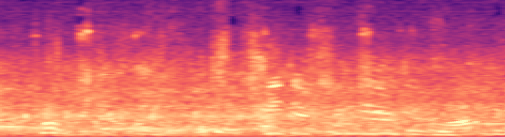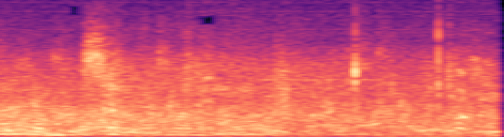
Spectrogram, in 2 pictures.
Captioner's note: crowds cheering in the distance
